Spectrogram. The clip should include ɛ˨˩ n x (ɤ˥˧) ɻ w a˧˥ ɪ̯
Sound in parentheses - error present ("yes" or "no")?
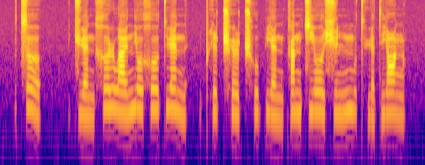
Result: yes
